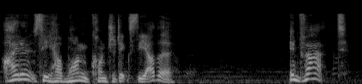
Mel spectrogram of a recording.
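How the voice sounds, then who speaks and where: An actor voicing a measured, scheming male program in a video game, calm and persuasive. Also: a little high, natural voice. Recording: game audio with faint music.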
